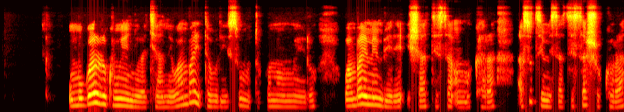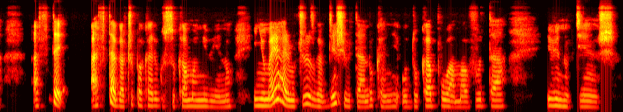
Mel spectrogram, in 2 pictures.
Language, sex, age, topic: Kinyarwanda, female, 18-24, finance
